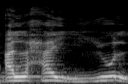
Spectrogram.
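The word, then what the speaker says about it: الْحَيُّ: এখানে আমরা অনেকে ভুল করে আল হাইয়ুল ইয়ার উচ্চারণটা সঠিকভাবে আদায় করতে পারি না। তো অবশ্যই আপনাকে ইয়ার উচ্চারণ সঠিকভাবে আদায় করতে হবে।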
